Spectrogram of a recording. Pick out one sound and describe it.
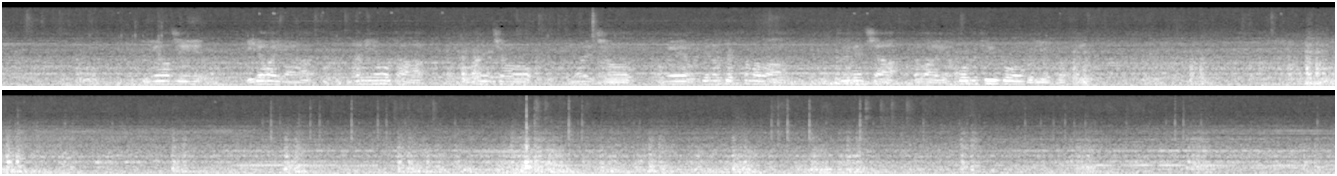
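A train rumbles along steadily on its tracks.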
